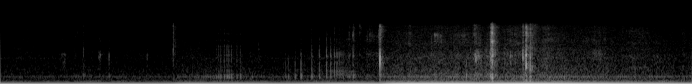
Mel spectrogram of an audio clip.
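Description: A paperboard product box being handled and its tuck flap pulled open, with scattered small clicks and rustles, the sharpest a few seconds in. A steady low hum runs underneath.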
